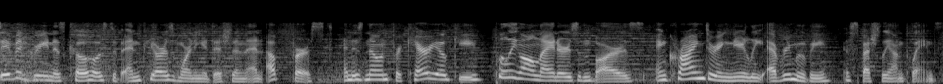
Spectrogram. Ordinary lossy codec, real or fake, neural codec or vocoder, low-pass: Opus, 64 kbps; real; none; 7.2 kHz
